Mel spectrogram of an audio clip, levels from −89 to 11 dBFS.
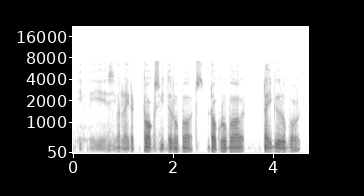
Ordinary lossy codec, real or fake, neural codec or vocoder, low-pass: none; real; none; 7.2 kHz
